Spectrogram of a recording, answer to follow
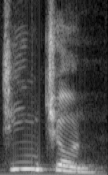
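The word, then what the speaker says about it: שמשון: de luz en hebreo el nombre es chinchon ya es chistoso para nosotros un poquito pero así es la pronunciación en el hebreo y tiene esta connotación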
